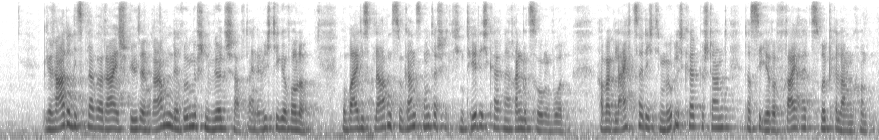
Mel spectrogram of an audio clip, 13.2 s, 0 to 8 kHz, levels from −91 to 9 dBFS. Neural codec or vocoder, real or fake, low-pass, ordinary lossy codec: codec, 16 kHz, 4 kbps, FreqCodec, larger model; fake; none; none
